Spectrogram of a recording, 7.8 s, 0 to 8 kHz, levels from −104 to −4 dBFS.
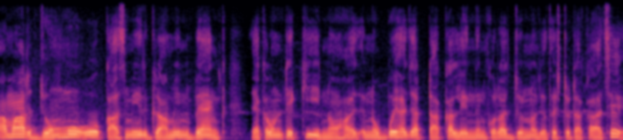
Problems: background sounds at intervals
